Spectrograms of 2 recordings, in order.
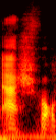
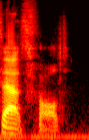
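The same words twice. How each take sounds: First: The first syllable sounds like 'ash'. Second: The first syllable sounds like 'ass'. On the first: The speaker calls it wrong. "People pronounce it asphalt and they're wrong" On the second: The speaker calls it right. "There's no ash in there"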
